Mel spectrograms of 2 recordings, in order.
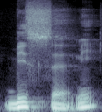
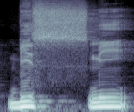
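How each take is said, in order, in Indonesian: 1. Bunyi s dilepas dengan pantulan. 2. Bunyi s mengalir dengan udara yang terus-menerus. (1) "dengan pantulan bismillah, ah, tidak boleh" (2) "Harus mengalir"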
